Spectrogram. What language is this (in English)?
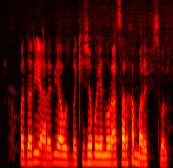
Pashto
